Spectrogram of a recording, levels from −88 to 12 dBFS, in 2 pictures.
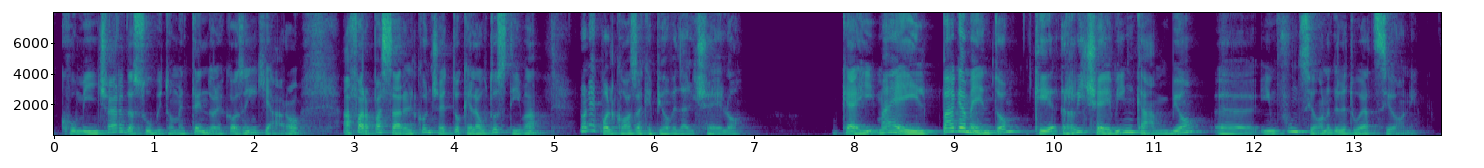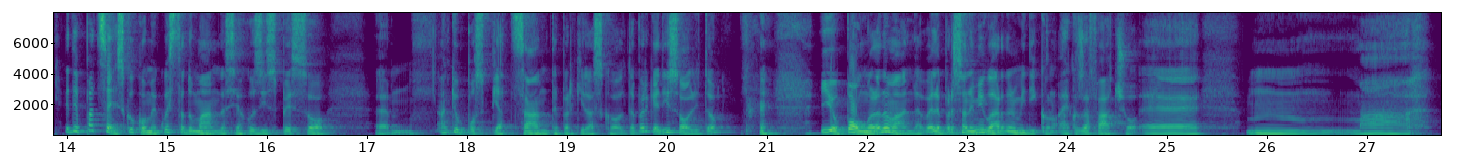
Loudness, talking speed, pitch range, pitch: -25 LUFS, 160 wpm, 100-135 Hz, 110 Hz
